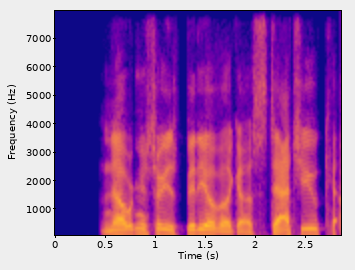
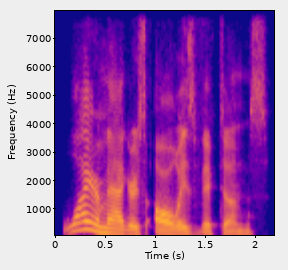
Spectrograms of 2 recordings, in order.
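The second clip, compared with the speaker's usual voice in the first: ordinary delivery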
